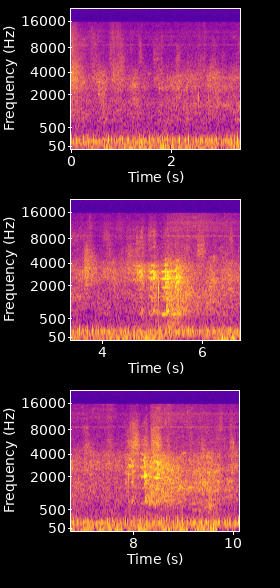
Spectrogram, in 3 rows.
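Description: Steady low rumble of the Falcon 9 first stage's nine Merlin engines in flight, cutting off just before the end at main engine cutoff (MECO). Faint voices come in over it twice.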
